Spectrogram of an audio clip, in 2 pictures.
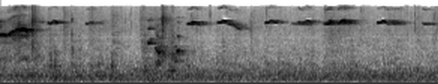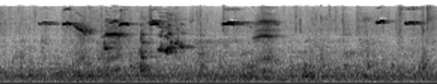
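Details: Red-browed finches feeding as a flock through a fine-mesh open aviary feeder. Frequent thin, high tsee notes from several birds mix with whirring flutter and pattering.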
